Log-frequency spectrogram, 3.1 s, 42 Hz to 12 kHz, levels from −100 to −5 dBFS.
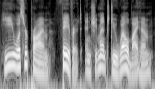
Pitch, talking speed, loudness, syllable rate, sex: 135 Hz, 250 wpm, -18 LUFS, 6.1 syllables/s, female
